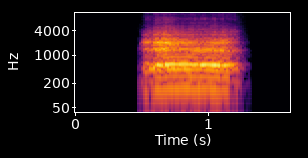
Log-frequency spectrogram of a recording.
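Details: Ram bleating: one steady, rich, nasal bleat lasting under a second, even in pitch and loudness throughout, with silence before and after.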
